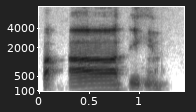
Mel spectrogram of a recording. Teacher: अलिफ की आवाज थिन होगी बारीक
